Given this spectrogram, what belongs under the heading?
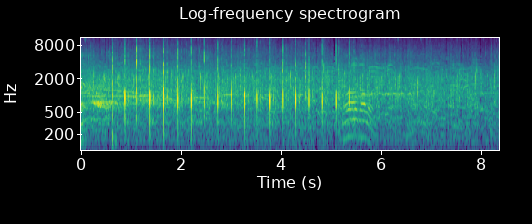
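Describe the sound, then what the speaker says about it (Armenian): Scattered claps from an audience at a Gyumri election rally ring out sharply and fairly quietly, thinning into sparse applause while a voice speaks over the latter part. "Ծափահարությունները"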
